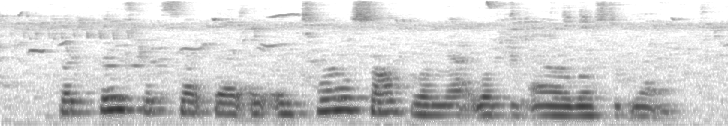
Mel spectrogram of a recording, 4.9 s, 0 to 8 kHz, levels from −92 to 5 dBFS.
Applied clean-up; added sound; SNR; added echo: classical method WPE with log-MMSE.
